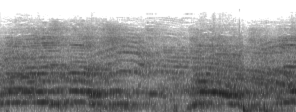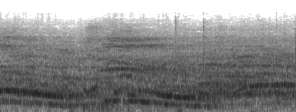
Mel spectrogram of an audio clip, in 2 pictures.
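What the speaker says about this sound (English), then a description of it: "The crowd is going crazy." A wrestling arena crowd cheers and yells loudly and continuously at a Johnny Valiant vs George "The Animal" Steel match, with shouts and whoops rising over the steady roar.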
